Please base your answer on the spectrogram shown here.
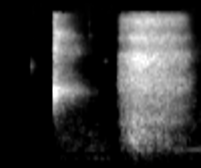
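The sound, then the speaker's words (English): A deep breath in, taken during a guided breathing exercise, heard as two airy breath sounds from one person: a short intake, then a longer, steady inhale. “Okay, you're going to take a deep breath in.”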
